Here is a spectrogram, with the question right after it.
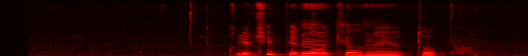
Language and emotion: Russian, sad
